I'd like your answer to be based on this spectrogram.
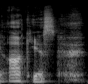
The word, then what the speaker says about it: Arceus: It turns out that's how you say it, by the way, Arceus.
